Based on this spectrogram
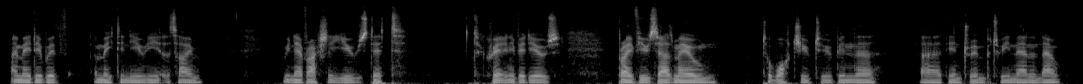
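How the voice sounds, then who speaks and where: A man with a South Wales accent talks at a very fast pace with long, frequent pauses, a fairly low pitch, a bright, sharp tone, and monotone, flat intonation, recorded dry and close with no echo. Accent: Welsh (South Wales). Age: 20s. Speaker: gaming YouTuber. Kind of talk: casual vlog talk to camera. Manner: casual, with many fillers (um, uh).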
